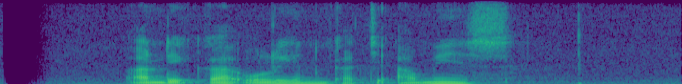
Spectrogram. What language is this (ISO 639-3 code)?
sun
